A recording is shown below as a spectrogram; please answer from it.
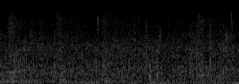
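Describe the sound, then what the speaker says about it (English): Steady rain falling in the survival video game ARK, a dense, continuous hiss of drops pattering on surfaces, close and even in loudness throughout with no talking. "No, and it's raining."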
